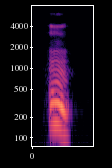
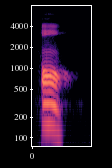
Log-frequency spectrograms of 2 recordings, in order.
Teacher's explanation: vous sentez que la voyelle on est un peu plus fermée un peu moins ouverte que la voyelle en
